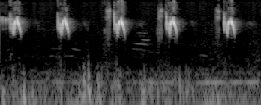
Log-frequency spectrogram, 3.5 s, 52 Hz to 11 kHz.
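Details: Caged scarlet-headed flowerpecker, Dicaeum trochileum of Indonesia, in singing training: five bright, high chirps spaced roughly every 0.7 seconds, each a quick sharp note, over a faint low hum.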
